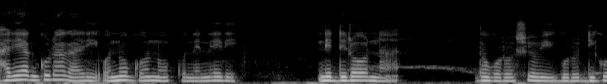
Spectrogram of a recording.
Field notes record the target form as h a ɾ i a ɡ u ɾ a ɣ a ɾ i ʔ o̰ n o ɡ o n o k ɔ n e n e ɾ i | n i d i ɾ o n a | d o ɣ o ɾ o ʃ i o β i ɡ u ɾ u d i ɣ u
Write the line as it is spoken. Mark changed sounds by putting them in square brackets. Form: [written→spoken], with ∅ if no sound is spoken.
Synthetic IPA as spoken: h a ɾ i a ɡ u ɾ a ɣ a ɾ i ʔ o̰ n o ɡ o n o k [ɔ→u] n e n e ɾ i | n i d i ɾ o n a | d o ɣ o ɾ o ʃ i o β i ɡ u ɾ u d i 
